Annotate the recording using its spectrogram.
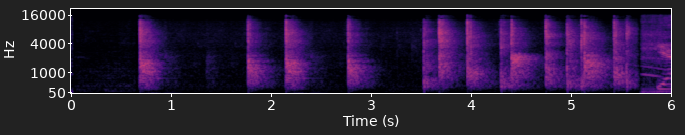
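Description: A slow clap: single hand claps, each ringing briefly, spaced about a second apart at first, then quickening into fuller applause from a few people.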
